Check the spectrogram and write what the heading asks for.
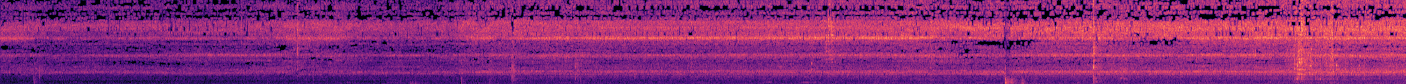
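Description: A steady high whine and hiss from kitchen appliances, slowly growing louder, with a few short knocks of cookware against the pan.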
